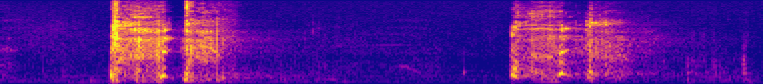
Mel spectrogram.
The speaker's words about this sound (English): Excuse me while I cough up a lung. You've got two, right? You don't need them both.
